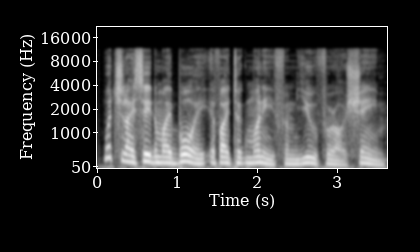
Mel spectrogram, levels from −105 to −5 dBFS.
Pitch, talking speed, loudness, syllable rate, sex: 150 Hz, 265 wpm, -18 LUFS, 5.2 syllables/s, male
